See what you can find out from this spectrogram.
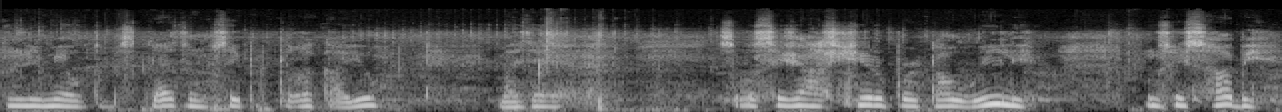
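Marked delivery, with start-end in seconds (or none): none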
